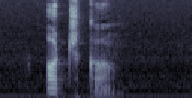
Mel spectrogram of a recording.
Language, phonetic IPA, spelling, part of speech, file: Polish, [ˈɔt͡ʃkɔ], oczko, noun, Pl-oczko.ogg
